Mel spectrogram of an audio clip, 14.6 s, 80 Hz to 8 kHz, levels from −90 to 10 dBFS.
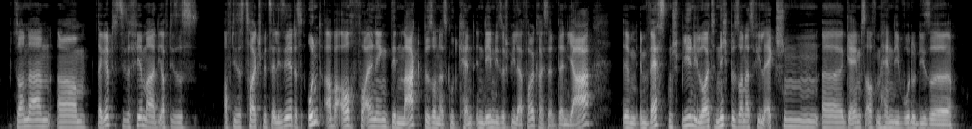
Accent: German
